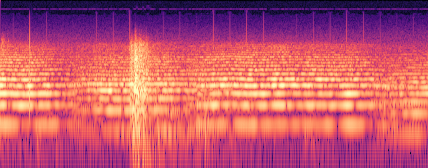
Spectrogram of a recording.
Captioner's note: door slamming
